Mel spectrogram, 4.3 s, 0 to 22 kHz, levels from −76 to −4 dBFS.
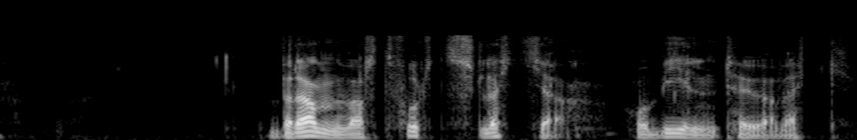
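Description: Nothing stood out on listening to this speech, which comes through G.722 wideband telephone coding at 64 kbit/s with nothing above 7.7 kHz.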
